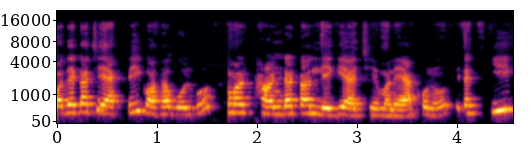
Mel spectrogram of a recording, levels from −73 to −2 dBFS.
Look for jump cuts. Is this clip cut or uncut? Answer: cut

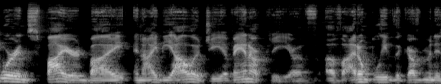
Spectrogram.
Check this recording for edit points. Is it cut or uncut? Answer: uncut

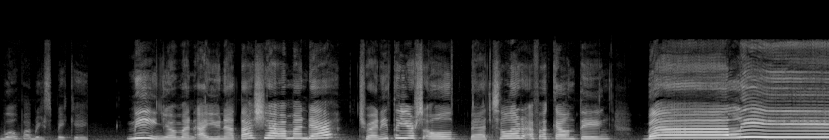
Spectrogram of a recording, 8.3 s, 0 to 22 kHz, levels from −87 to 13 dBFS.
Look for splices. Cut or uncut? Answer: cut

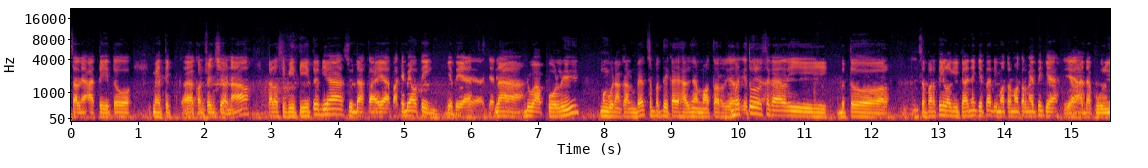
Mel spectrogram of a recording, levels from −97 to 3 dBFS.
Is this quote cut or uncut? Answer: uncut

